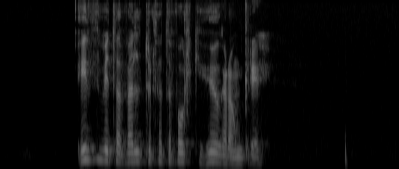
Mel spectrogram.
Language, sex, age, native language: Icelandic, male, 20-29, Icelandic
